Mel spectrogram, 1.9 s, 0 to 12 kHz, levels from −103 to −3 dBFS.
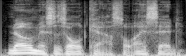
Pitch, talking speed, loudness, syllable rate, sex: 90 Hz, 160 wpm, -15 LUFS, 4.1 syllables/s, male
